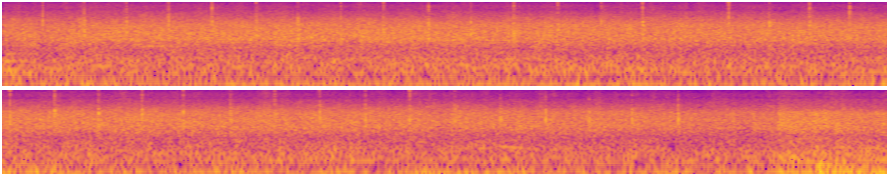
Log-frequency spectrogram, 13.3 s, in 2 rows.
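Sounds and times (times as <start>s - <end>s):
audience applause: 0.0s - 13.2s.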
